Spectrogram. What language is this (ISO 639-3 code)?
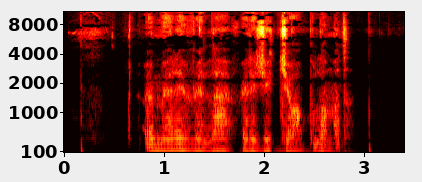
tur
